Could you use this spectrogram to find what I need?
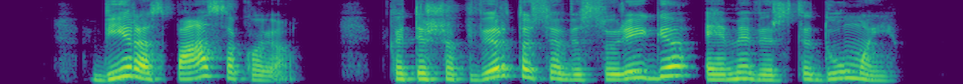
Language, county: Lithuanian, Vilnius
